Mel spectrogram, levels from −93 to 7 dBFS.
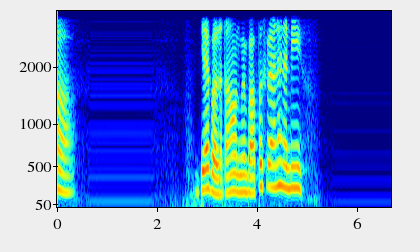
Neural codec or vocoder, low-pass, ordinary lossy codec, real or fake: codec, 16 kHz, about 1 kbps, DyCAST, with the encoder's durations; 3.6 kHz; none; fake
